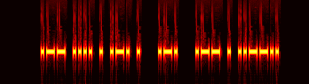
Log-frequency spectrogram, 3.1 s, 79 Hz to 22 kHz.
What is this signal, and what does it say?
Morse code, heard as a keyed tone, about 46 wpm, 700 Hz. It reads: WHERE R WE?
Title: Sentences from Top 200 Words and Abbreviations 45wpm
